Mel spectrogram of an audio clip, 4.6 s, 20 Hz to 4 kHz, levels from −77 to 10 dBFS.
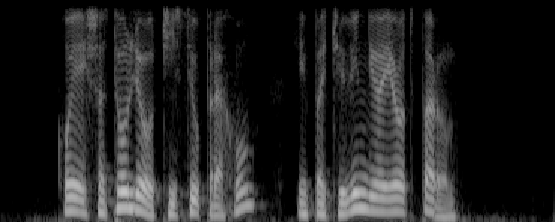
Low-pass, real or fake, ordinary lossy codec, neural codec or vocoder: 3.6 kHz; fake; none; codec, 16 kHz, 1 kbps, X-Codec, HuBERT features, trained on balanced general audio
